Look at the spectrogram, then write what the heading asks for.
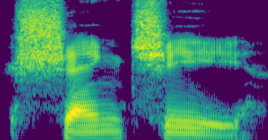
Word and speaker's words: Shang-Chi: All right, last up, we have the trailer for Shang Chi, or apparently, as it's appropriately pronounced, Shang Chi.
